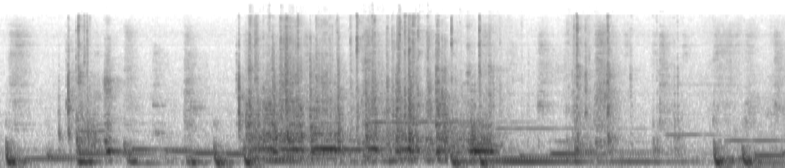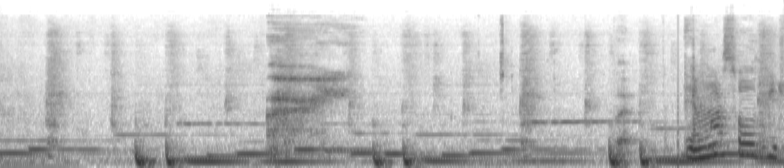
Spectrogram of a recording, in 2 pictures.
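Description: A sewing machine stitches in short, uneven bursts with starts and stops, its motor whine rising and falling while a person talks over it.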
